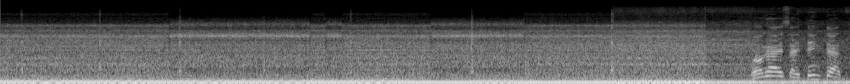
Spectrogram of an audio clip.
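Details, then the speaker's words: Military LMTV truck idling with the CTIS tire inflation system after troubleshooting: steady hum, returns to highway pressure repeatedly, quick-release valve no longer fighting the wheel valve or chattering; normal tire inflation system operation. "it the truck has done its checks about six times now and it keeps going back to the normal highway pressure not the run flat and i don't hear that quick release valve uh fighting with the wheel valve anymore"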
